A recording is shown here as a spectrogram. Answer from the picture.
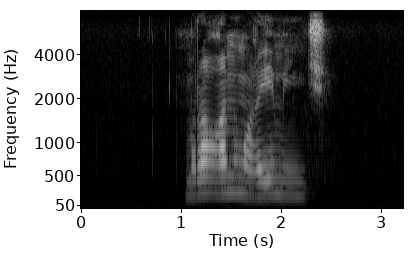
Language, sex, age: Northern Sotho, female, 18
